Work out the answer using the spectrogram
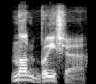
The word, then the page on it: montbretia: British English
